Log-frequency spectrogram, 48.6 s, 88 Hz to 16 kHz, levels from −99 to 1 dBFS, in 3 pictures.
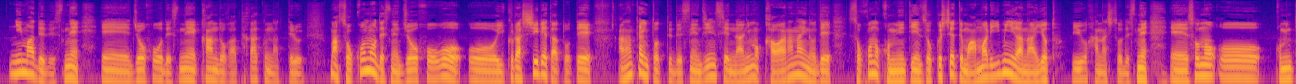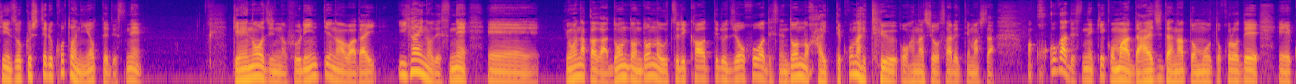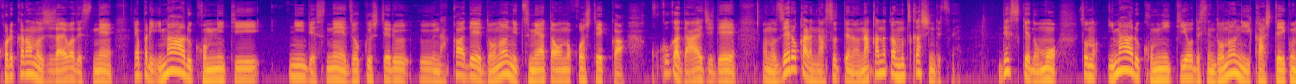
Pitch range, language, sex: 100-130 Hz, Japanese, male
